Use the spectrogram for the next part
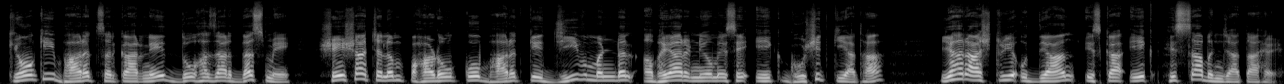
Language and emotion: Hindi, neutral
